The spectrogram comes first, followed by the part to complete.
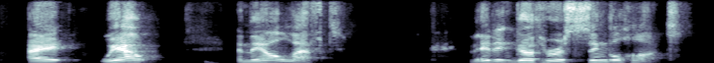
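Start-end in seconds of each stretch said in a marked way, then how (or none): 0.2-1.1 put-on loud, blunt, sassy, dismissive attitude. Retelling a visitor who is all attitude, imitating a visitor with attitude. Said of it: "She's like".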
